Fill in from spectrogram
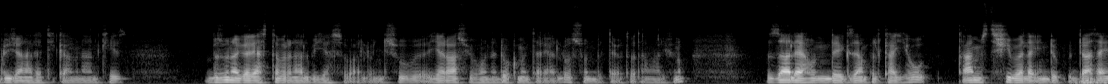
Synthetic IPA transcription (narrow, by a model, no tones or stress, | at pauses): bɾid͡ʒanalət̪ʰi̥kʰʼamɨnankʰez | bɨzunəɡəɾjast̪ʰəmɾɨnalbɨjːɛasːɨβa̰lːə̰ɲːɨsːujɛɾasujɛho̞nəd̪o̞kumənt̪ʰaɾija̰lːəwɨsːunbɨt̪ʰːajwt̪bət̪ʼamaɾifnəw | ʔɨzːalajaɦunɨnd̪əɛɡzampɨlkʰajːhəw | kʰəamːɨst̪ʃibəlajɨnd̪d̪at̪ʰa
